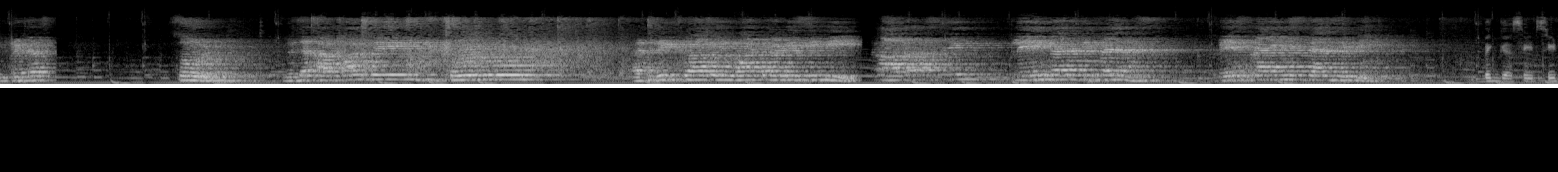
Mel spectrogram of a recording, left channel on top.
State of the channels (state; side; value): silent; right; digital silence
